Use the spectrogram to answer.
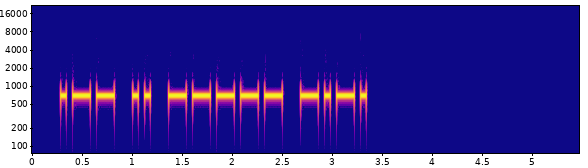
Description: Morse code, heard as a keyed tone, about 20 wpm, 700 Hz. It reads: WI0C
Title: USA Call Signs - 4 Characters - 20wpm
